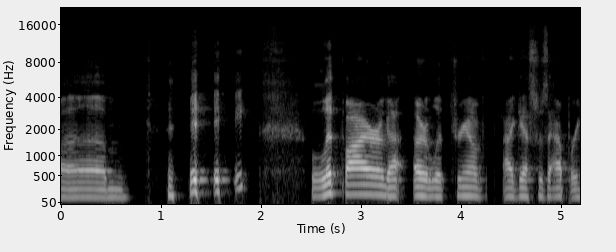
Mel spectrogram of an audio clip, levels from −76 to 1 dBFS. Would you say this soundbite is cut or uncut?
cut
